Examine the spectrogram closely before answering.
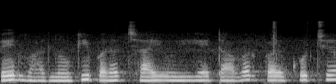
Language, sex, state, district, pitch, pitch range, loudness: Hindi, female, Uttar Pradesh, Budaun, 185 Hz, 180-200 Hz, -16 LUFS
